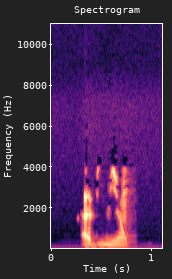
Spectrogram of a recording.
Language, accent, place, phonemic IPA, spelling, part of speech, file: French, France, Lyon, /a.bi.mjɔ̃/, abîmions, verb, LL-Q150 (fra)-abîmions.wav
- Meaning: inflection of abîmer: 1. first-person plural imperfect indicative 2. first-person plural present subjunctive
